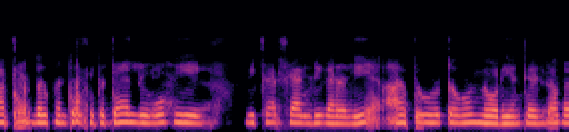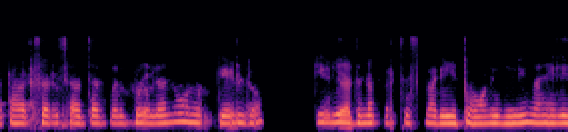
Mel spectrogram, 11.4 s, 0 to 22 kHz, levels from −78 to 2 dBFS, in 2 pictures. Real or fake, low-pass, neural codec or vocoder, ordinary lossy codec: fake; none; codec, 16 kHz, 1 kbps, FreqCodec, larger model; none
